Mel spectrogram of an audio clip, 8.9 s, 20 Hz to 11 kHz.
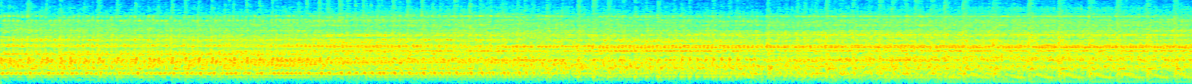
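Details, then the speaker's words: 2004 Yamaha Blaster two-stroke after engine rebuild: buzzes evenly at idle, then pitch sags and muddies when throttle opens, a complete bog; new spark plug and disconnected e-brake line made no difference; cause unconfirmed. "all right so as you see it idle is perfect but it just completely bogs as soon as you give it any throttle"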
